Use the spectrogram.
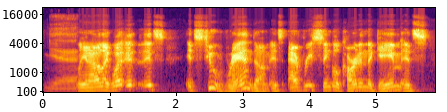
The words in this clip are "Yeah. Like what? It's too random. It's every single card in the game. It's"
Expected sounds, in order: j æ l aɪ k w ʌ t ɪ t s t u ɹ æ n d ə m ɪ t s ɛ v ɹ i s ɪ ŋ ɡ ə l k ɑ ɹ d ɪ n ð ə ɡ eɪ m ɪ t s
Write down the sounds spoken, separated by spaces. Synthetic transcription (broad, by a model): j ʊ l aɪ k w ʌ t ɪ t s t u ɹ æ n d ə m ɪ t s ɛ v ɹ i s ɪ ŋ ɡ l k ɑ ɹ d ɪ n ð ə ɡ eɪ m ɪ t s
